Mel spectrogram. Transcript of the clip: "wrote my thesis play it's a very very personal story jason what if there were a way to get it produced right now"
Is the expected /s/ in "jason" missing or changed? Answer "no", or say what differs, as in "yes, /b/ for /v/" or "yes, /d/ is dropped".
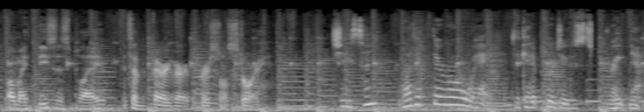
no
